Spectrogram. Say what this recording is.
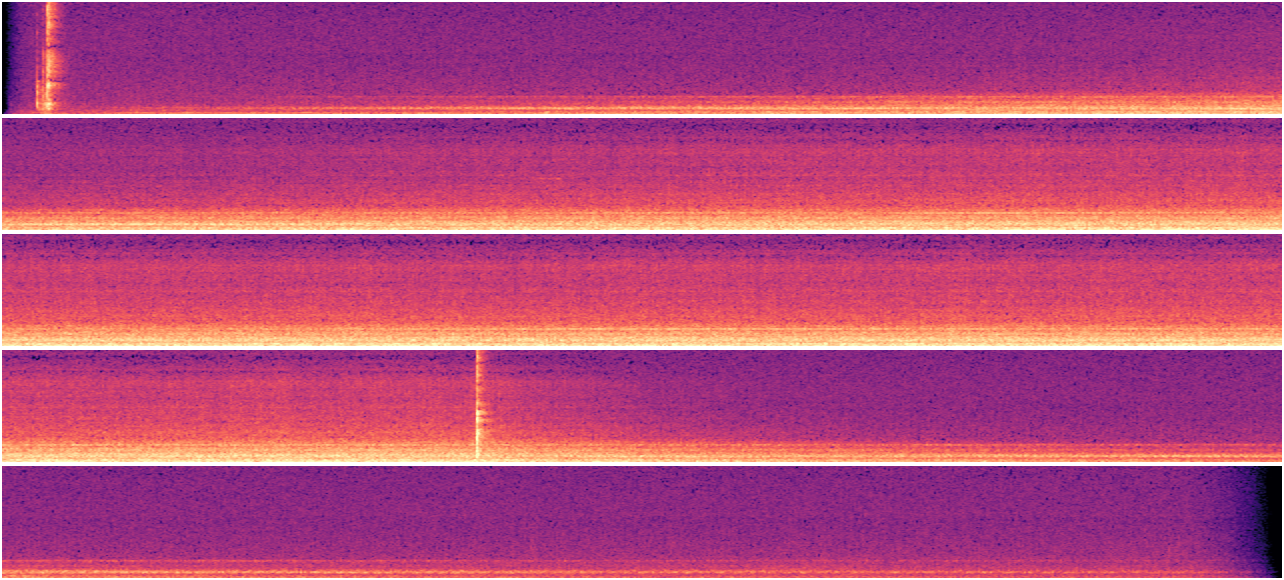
Kitchen Exhaust Fan Low Power Setting
Recording of the exhaust fan over the oven in my kitchen.
Processing: Gain-staging and soft high and low frequency filtering. No EQ boost or cuts anywhere else.
Mechanical, Kitchen, Fan, Motor, Jet, Exhaust, Appliance, Sound, Cooking, Engine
